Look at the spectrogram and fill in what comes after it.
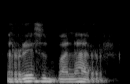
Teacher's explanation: la s es sorda la b es sonora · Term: asimilación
